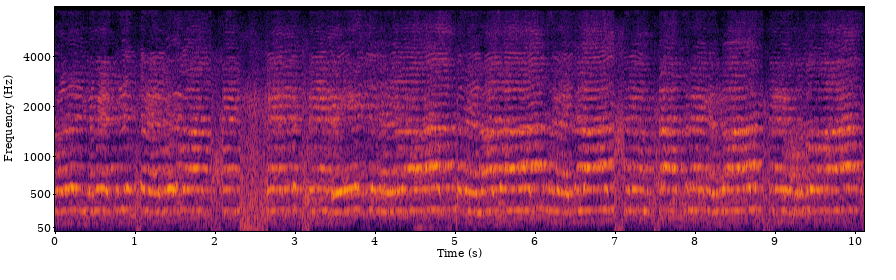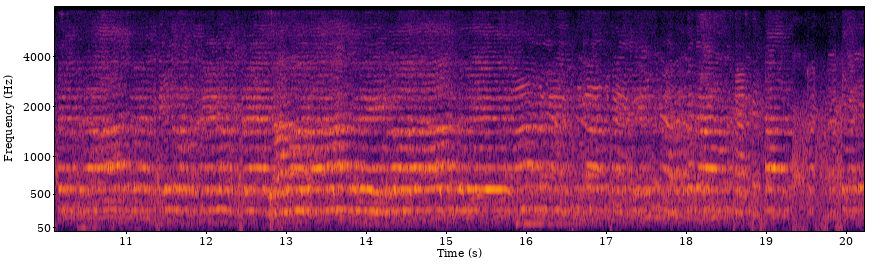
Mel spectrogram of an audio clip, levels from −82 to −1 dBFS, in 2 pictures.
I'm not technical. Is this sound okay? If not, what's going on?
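No. Between 1.02 and 3.18 s, 7.0 and 12.46 s, 16.58 and 17.08 s, and 18.6 and 19.96 s, there's sound chopped by the voice detector. Bits of sound keep switching to a soft artificial hiss, most likely because the sender's detector mistook them for background. At 5.02 s, a brief piece of sound dropped by the voice detector: a tiny moment is replaced by the same hiss.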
